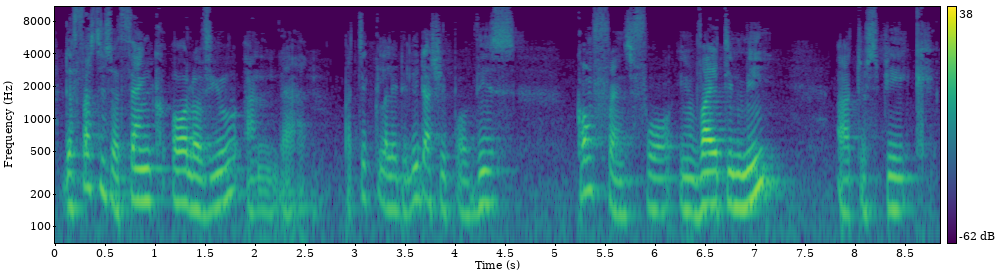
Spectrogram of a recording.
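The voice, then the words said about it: Heavy Nigerian accent. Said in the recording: “I have a heavy Nigerian accent”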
